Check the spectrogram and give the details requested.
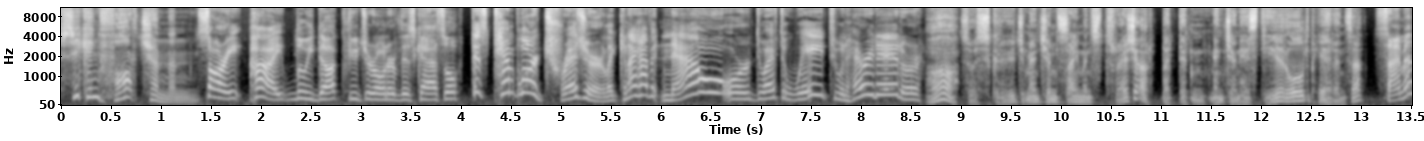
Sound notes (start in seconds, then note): none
